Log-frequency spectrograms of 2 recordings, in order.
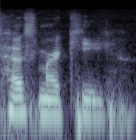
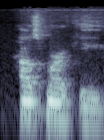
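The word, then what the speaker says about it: Housemarque: the developers uh housemark I'm not sure if I'm ever pronouncing that right m a r q e i think it's house Marquee house Marquee okay house Marquee has uh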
